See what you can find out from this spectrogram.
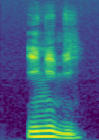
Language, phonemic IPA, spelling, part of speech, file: French, /i.ne.di/, inédit, adjective, Fr-inédit.ogg
- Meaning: 1. unpublished (of book etc.) 2. brand new, original; unheard-of, never before seen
